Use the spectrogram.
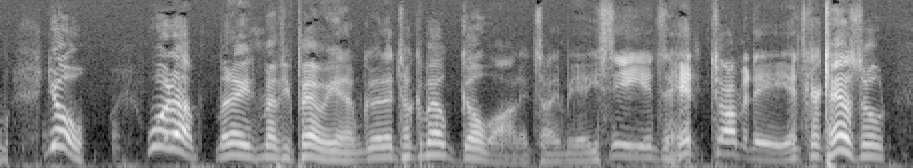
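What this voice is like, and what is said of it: American-sounding imitation of another person. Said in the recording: “why does the grime rapper not sound British here? ... he's doing a Matthew Perry impression ... he has to pretend he's American”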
